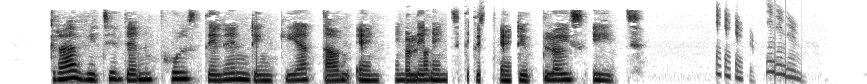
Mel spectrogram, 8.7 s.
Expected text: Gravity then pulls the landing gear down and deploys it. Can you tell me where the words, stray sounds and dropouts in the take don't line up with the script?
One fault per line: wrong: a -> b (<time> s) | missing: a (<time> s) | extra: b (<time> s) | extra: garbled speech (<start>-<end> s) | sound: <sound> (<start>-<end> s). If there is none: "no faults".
extra: garbled speech (3.9-5.1 s)
sound: chirp (7.1-8.1 s)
